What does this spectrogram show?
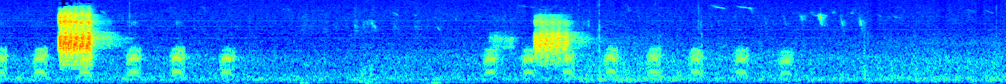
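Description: A bird calling in two series of short, evenly spaced notes, about five seconds apart. Each series has one loud, longer call near its start.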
